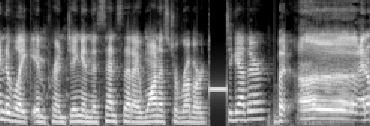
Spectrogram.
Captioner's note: beep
